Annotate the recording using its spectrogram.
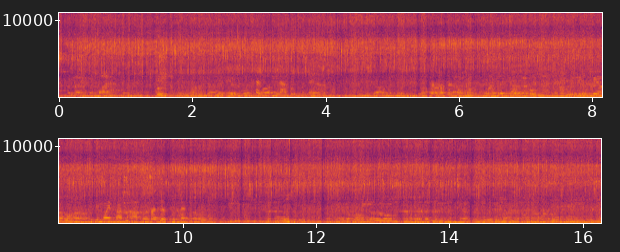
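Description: Food sizzles on a hot iron plate.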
